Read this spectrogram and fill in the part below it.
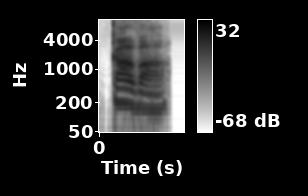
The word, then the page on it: Kaaba: Indian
